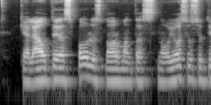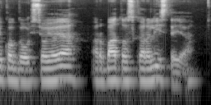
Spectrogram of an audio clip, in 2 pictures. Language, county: Lithuanian, Klaipėda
